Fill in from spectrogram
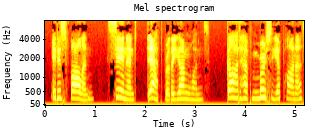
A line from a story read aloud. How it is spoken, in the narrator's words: he sobbed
